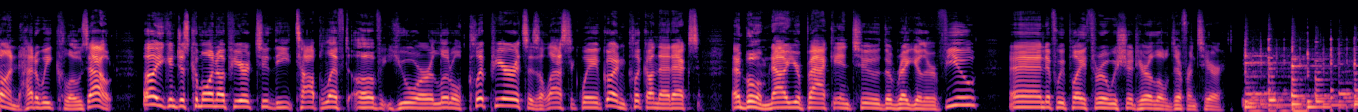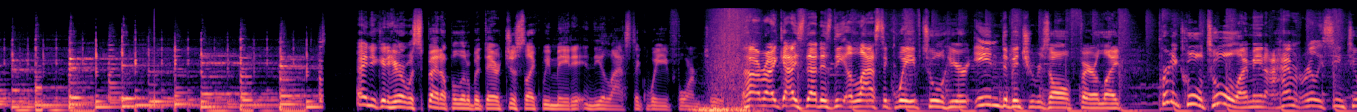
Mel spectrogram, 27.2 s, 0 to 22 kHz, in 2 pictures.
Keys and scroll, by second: 12.3 space, 16.7 space.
